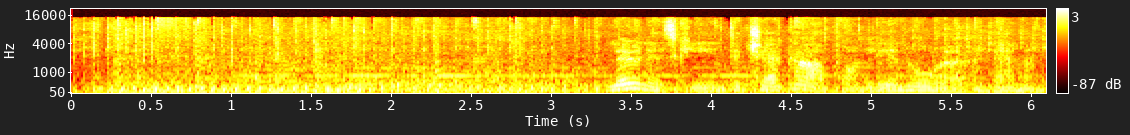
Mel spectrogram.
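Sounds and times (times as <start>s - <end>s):
boat motor droning on a river: 0.0s - 6.0s
speech: 3.4s - 6.0s.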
